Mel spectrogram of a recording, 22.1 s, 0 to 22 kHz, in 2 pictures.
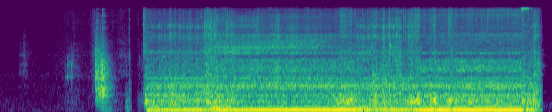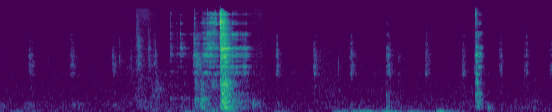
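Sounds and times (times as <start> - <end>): drill press drilling metal: 2.9 - 10.9.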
